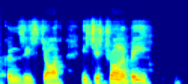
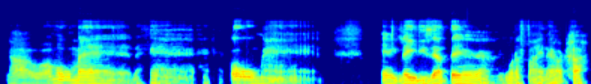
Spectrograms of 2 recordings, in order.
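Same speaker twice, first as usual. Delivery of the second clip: low, slow macho voice; lightly voiced lounge lizard; macho man; 3 semitones lower, 5 dB quieter, slower than usual. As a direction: play a cheesy ladies' man.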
